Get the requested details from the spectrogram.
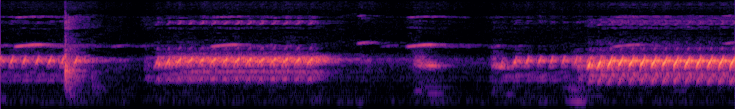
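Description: Gray tree frog giving a musical, pulsed trill, slower than the rapid trill of Cope's gray tree frog.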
